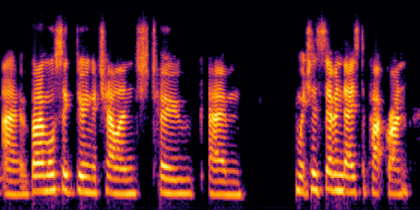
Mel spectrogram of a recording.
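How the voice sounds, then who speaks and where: A woman talks with a bright, sharp tone. The background is quiet. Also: medium pitch for a woman, fairly slow pace. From UK. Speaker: running coach. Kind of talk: interview.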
